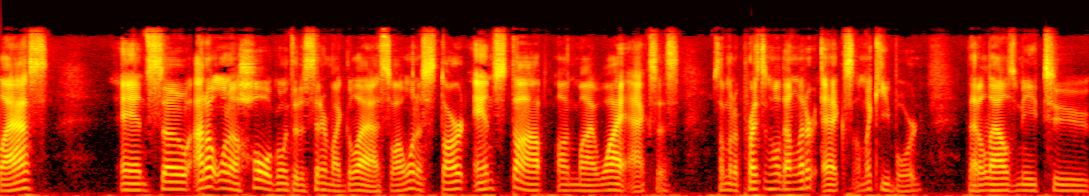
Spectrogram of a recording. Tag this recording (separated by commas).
Speech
